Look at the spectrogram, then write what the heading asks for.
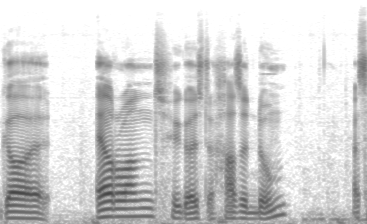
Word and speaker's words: Khazad-dûm: Then you've got Elrond, who goes to Khazad-dûm. That's how you actually pronounce it.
